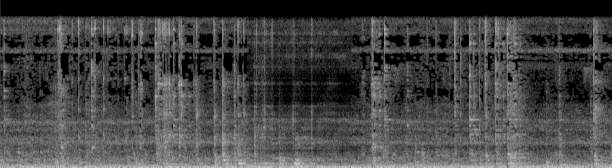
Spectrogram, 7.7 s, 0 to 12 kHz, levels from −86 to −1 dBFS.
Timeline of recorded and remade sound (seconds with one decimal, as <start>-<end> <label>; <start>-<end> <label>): 0.0-3.1 recorded; 3.1-4.4 remade; 4.4-7.7 recorded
